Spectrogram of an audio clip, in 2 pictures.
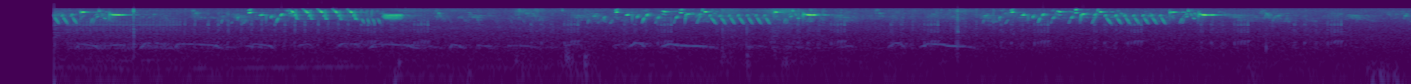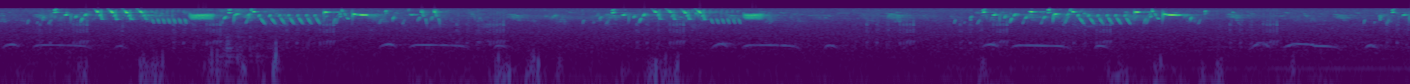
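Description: Birds singing: bursts of rapid high trills and chirps every few seconds, over repeated lower gliding calls.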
